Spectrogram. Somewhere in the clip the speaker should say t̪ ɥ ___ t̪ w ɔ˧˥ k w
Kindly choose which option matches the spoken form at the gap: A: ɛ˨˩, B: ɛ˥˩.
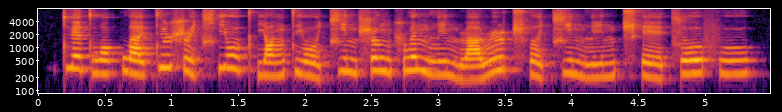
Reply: B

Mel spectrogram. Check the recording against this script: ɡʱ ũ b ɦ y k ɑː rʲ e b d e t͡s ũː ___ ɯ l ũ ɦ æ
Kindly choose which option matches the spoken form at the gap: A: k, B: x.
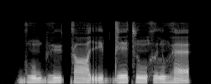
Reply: B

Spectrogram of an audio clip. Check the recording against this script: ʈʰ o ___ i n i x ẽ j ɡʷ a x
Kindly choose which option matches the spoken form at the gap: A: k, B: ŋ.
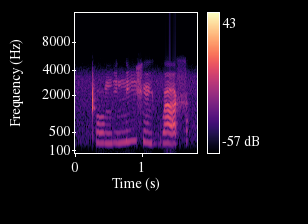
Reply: B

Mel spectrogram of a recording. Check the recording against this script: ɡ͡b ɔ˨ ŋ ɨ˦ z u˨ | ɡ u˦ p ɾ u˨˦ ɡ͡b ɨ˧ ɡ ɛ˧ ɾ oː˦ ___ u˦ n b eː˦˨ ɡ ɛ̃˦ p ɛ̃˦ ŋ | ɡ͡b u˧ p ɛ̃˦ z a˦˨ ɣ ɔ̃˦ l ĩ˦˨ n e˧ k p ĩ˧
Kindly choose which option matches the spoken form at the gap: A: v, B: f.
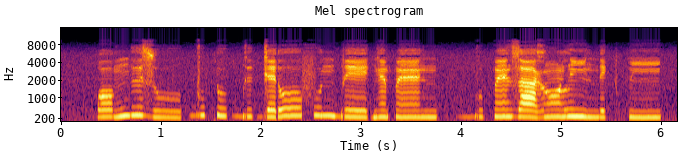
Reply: B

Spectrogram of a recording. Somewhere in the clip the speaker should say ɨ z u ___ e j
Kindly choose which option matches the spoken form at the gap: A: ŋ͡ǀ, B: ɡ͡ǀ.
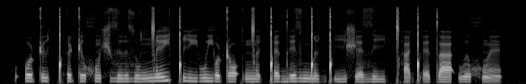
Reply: A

